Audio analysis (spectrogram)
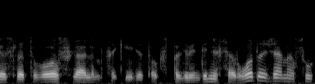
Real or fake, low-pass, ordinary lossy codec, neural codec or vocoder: fake; 3.6 kHz; Opus, 24 kbps; codec, 16 kHz, 4 kbps, X-Codec, HuBERT features, trained on LibriSpeech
